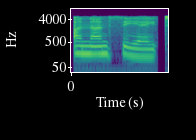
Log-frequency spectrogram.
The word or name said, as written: annunciate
